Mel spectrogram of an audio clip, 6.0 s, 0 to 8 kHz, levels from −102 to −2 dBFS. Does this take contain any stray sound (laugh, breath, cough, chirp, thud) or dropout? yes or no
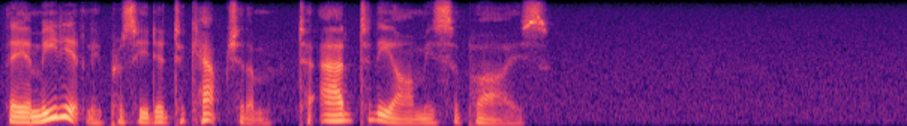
no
